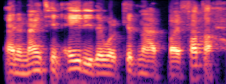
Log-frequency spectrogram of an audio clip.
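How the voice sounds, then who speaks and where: A man from Lebanon, a native Arabic speaker, talking in a conversational interview, often pausing on fillers, then stressing points with emphasis. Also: sits low, darkish tone. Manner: hesitant with many fillers, emphatic. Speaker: podcast guest, professor. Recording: dull lo-fi sound.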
